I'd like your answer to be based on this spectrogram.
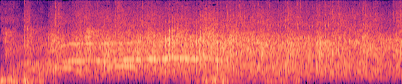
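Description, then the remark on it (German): Steady, dense applause from a sizable audience fills the whole stretch, a broad wash of clapping at consistent loudness with faint whistles or cheers rising briefly above it. “Ein Applaus”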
